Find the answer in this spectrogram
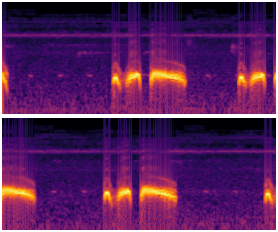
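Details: Red turtle dove cooing used to lure and trap birds: low rough phrases of two clipped coos and one sustained coo, coming roughly every two seconds after a quiet start, with a steady faint high-pitched whine.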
